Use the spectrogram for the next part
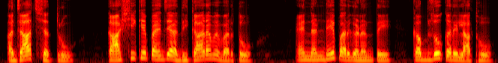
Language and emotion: Sindhi, neutral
